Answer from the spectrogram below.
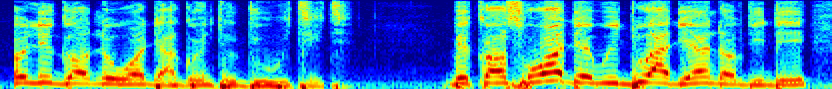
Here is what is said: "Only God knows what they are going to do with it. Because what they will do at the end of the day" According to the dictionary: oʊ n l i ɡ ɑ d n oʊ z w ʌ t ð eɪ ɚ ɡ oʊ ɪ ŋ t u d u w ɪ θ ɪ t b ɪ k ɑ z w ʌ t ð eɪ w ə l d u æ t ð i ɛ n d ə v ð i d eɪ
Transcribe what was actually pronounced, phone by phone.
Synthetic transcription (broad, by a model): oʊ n l i ɡ ɑ d n oʊ w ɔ t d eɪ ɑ ɡ oʊ ɪ ŋ t u d u w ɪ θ ɪ t b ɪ k ɑ s w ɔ t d eɪ w ə l d u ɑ t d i ɛ n d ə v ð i d eɪ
